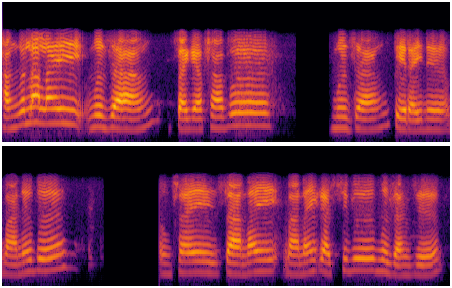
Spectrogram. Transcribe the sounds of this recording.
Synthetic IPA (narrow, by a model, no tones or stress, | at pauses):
tʰaŋɡɯlalajmɯzaŋz̥aɡapʰabɯ | mɯzaŋpeɾajnɯmanɯbɯ | ɯŋpʰɾajzanajmanajɡasibɯmɯzaŋzɯ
